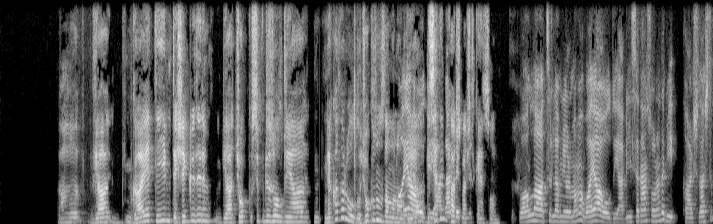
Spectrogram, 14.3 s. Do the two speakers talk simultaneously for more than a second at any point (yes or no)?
yes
